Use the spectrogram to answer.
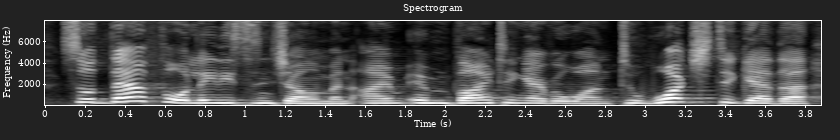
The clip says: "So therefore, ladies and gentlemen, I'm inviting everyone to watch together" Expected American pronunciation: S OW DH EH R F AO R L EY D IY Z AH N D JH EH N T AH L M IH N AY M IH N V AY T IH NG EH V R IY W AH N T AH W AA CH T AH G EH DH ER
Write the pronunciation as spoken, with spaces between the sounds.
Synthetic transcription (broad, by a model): S OW DH EH R F AO R L EY D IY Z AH N JH EH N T L M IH N AY M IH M V AY T IH NG EH V R IY W AH N T AH W AA CH T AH G EH DH ER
